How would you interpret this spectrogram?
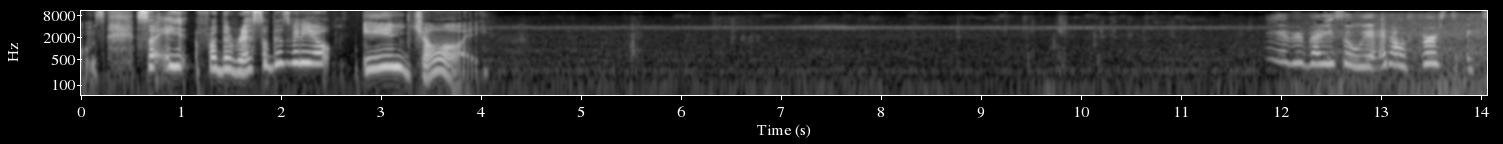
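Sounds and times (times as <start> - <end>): quiet outdoor background noise: 0.0 - 14.0
insect trill: 3.1 - 13.6.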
